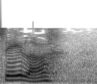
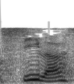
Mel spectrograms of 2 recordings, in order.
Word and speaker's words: Selah: So I believe that the word Selah is pronounced Selah, not Selah. Sometimes we hear it pronounced as Selah.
